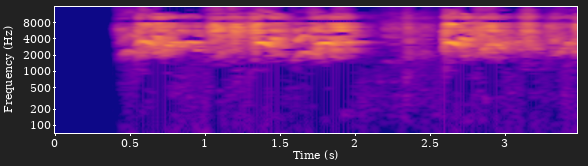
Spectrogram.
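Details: Cockatiels mating for the first time, giving harsh, buzzy, high-pitched squawking chatter in two loud bursts separated by a brief quieter gap.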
